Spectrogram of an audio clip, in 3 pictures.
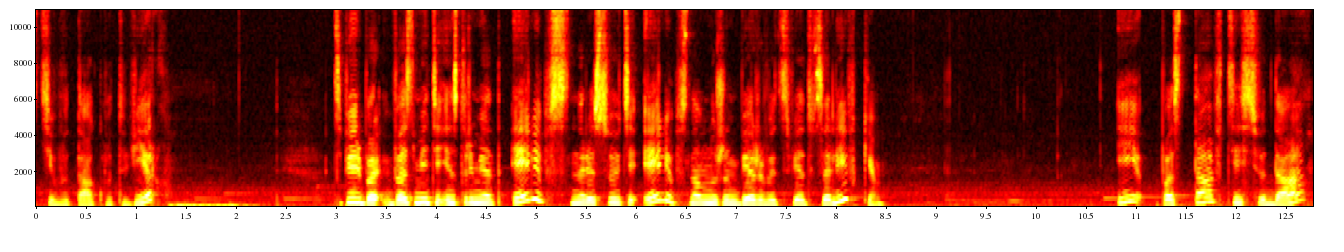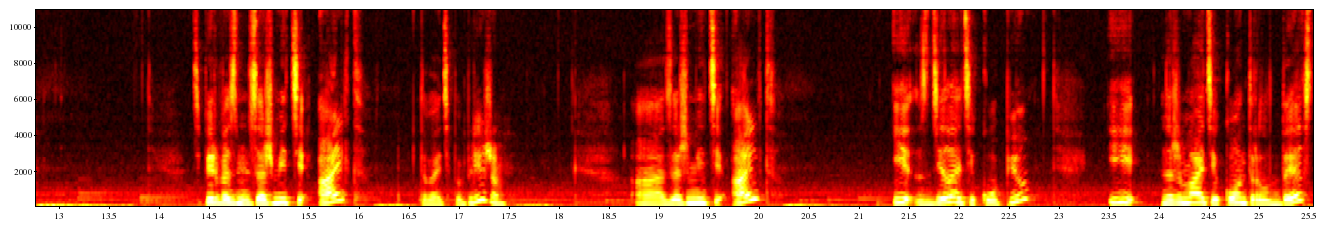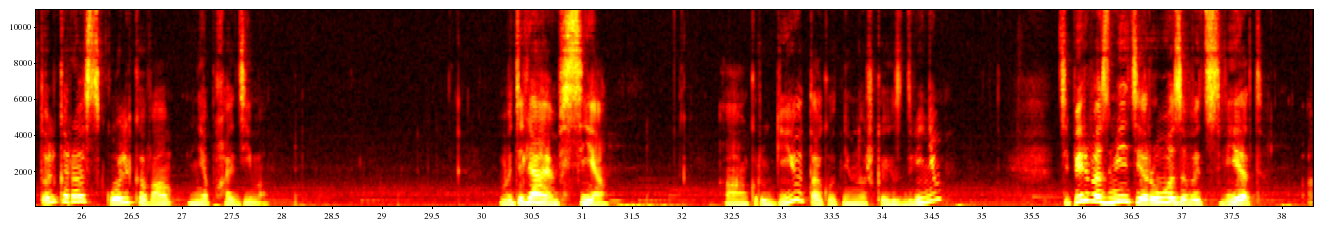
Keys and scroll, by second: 24.3 ctrl+d, 25.5 ctrl+d, 26.3 ctrl+d, 31.7 Left, 32.4 Left, 32.9 Right, 33.5 Left.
